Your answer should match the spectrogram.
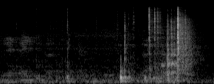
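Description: A few sharp knocks and clacks of a steel roofing square and a block of timber being handled and set down on a workbench, starting a little past halfway and loudest near the end.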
